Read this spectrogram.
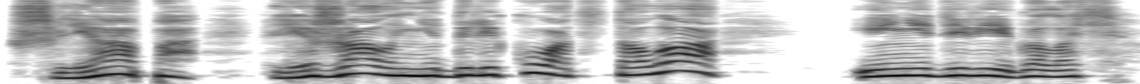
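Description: A woman narrating a scripted children's story in an expressive, theatrical manner with drawn-out emphasis. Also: medium pitch, dry recording, studio quality.

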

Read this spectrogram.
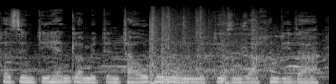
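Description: A man with a fairly deep voice talks through a film as it plays. He is engaged and off the cuff, exclaiming and explaining over prominent music. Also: level tone, fairly quick. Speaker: commentator on a film. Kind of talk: spontaneous spoken commentary. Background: loud music.

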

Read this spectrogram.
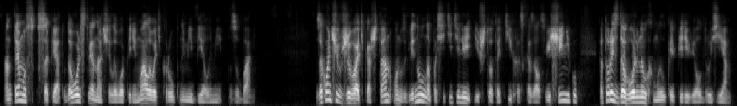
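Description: A man narrating a historical novel in a steady, measured reading voice. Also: on the low side, dry recording. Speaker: audiobook narrator. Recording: dull dry lo-fi audiobook recording.

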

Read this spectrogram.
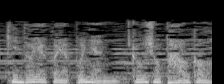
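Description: A man's voice: on the low side, fairly even intonation, fast, dull audio, natural voice. A man playing an earnest narrator of a comic mock documentary, with a Hong Kong Cantonese accent. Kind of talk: scripted narration. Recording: music under the voice.

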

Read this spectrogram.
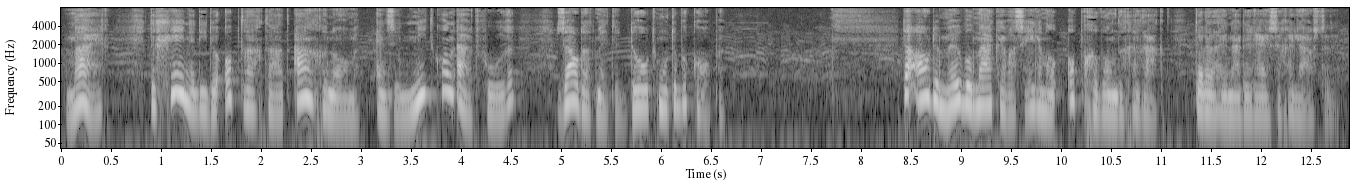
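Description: A fairy-tale narrator with a husky voice reads from a script for an audiobook. The pitch moves in a lively way, and key words get expressive, dramatic weight. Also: moderate pace.

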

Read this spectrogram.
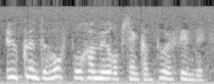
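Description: An actress playing a businesslike computer centre clerk in a radio drama, polite and a little hesitant. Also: female voice, high-pitched, quick pace, darkish tone, highs cut off, close to an everyday voice. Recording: noisy, humming old radio recording.

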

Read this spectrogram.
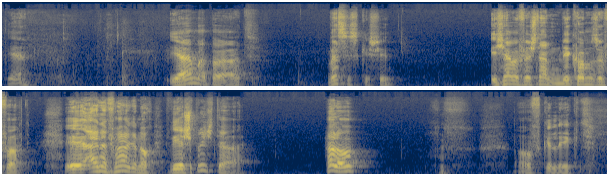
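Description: An actor playing a stern, upright police commissioner, brisk and probing, in a radio play. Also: male voice, fairly high pitch, sing-song, full character voice. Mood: urgent. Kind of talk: German radio play dialogue.

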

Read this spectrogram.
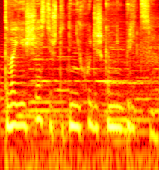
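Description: An actress playing an angry, weary, contemptuous hairdresser in a radio play, curt and irritated. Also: female voice, low voice, flat delivery, brisk, lightly acted. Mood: weary, bitter. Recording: loud music under the voice. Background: loud music.

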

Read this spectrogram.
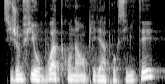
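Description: A man's voice: on the low side, animated, normal speed, darkish tone, close to an everyday voice. A man playing a wry, gallant adventurer in an audio drama, speaking formally and thinking aloud. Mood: relieved, musing. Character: wry, gallant male adventurer rescuing a young woman. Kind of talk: French-language audio drama acting with first-person narration. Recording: echoey long reverb, music behind.

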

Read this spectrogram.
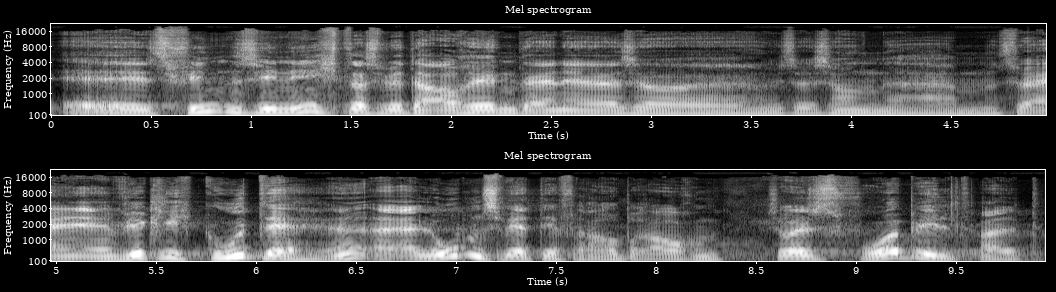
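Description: A man's voice: on the high side, expressive, a little slow, few pauses, long reverb tail. An actor playing a timid, earnest churchman who stammers and fumbles for words in a satirical radio play. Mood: hesitant. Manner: hesitant, stammering with many fillers.

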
